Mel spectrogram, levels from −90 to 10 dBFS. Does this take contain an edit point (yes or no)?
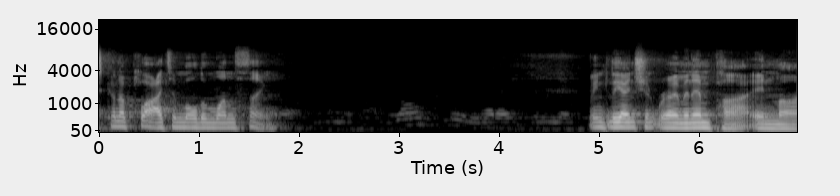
yes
